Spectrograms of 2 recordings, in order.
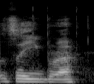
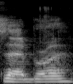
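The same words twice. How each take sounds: First: It is said with an American pronunciation. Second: It is said with a British pronunciation. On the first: The speaker calls it wrong. "Americans will call this zebra" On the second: The speaker calls it right. "It's zebra"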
